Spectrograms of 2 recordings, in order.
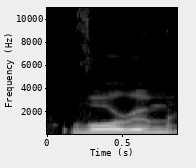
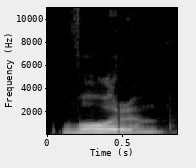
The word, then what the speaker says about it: vorum: So instead of saying vorum, you say vorum with that rolled R.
